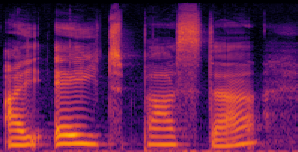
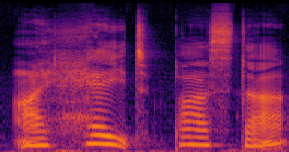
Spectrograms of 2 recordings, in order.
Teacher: le son qui s'appelle une consonne fricative glottale qui va être présente dans le mot hate, qui veut dire détester, mais pas dans le mot ate, qui veut dire manger ou passer.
